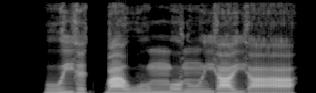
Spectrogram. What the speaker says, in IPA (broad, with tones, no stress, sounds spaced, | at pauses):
u˦ j e˦˨ k͡p a˧ w u˦ m o˦˨ ɾ ũ˨ j a˧ j a˨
